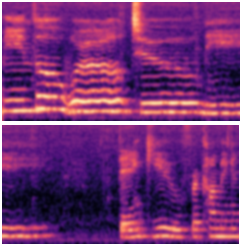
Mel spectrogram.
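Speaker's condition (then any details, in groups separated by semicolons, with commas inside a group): No condition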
